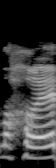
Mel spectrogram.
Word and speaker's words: Lahoud: so my name is L hood and I always say like a hood on your head and I do this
